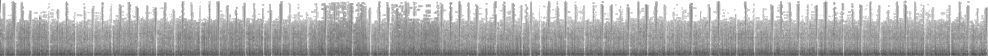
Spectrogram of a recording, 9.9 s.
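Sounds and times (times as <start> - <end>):
Titan II rocket engines roaring at launch: 0.0 - 9.8.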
